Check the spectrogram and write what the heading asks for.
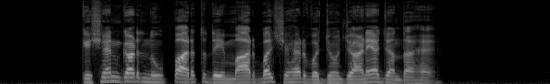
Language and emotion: Punjabi, neutral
